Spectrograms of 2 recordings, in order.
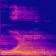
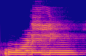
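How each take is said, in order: First: The word is said with two syllables. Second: The word is said with three full syllables. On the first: The speaker calls it right. "Perfect" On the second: The speaker calls it wrong. "কোয়ারেলিং কোয়ারেলিং ভুল"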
